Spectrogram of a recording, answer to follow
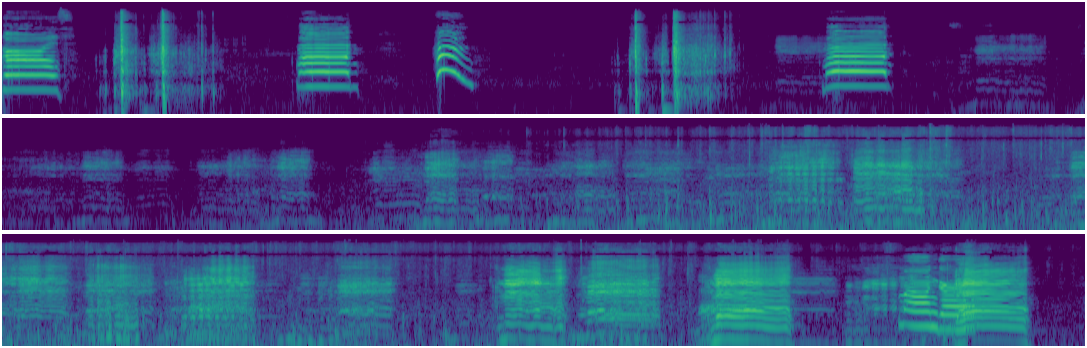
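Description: Zwartbles ewes bleating as the flock comes in. A few separate calls in the first half give way to many overlapping bleats that build and are loudest near the end.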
